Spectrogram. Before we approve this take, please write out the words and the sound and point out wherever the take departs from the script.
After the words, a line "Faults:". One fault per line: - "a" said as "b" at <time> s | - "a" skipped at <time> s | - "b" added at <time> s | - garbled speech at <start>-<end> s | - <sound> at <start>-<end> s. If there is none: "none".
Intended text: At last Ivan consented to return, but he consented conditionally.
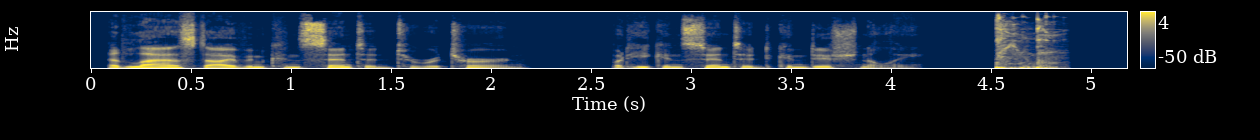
At last Ivan consented to return, but he consented conditionally.
Faults:
- thud at 4.5-4.9 s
